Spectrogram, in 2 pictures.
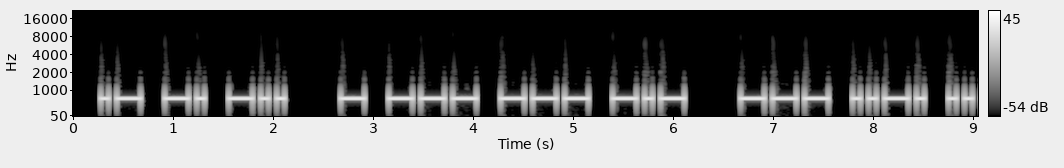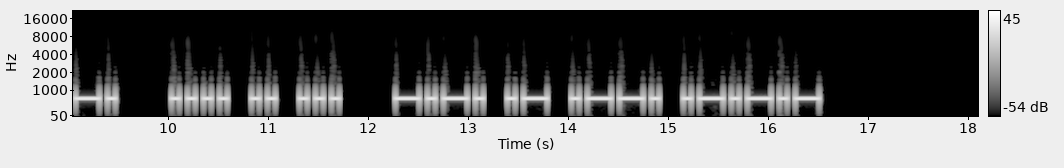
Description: Morse code, heard as a keyed tone, about 16 wpm, 700 Hz. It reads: AND TOOK OFF HIS CAP.
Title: Sentences from Top 1600 Words 15wpm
